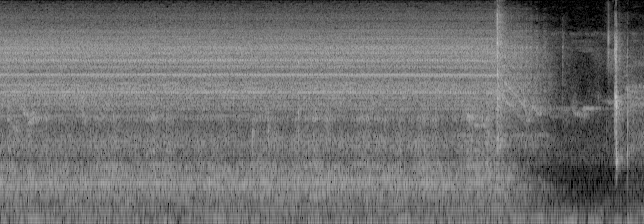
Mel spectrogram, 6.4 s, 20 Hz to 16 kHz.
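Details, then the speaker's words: Precision Matthews PM-25MV mill, new X-axis power feed tested against its limit stop: steady motor hum with gear whir runs on instead of shutting off at the stop, then cuts out late; cause unclear, stops need adjusting. "I would think that would have shut off but it didn't why didn't that shut off"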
